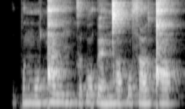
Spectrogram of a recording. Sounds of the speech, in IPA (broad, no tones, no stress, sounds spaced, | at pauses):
p ɐ ŋ ɔ ŋ͡ǃ æ l i ɡ ɐ ɗ ɔ ɗ æ ŋ͡ǀ ɑ ɓ ɔ s ɑ l ŋ͡ǃ ɑ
